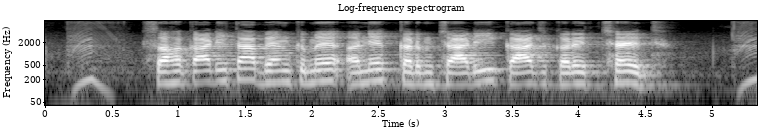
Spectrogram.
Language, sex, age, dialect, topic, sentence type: Maithili, male, 25-30, Southern/Standard, banking, statement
